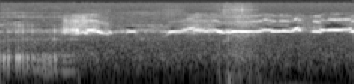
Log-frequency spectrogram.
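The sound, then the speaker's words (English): Someone whistles one long, high, wavering tone that slides slightly up and down, held steadily for a couple of seconds at moderate loudness, with a brief low murmur at the very start. “What's up with that whistle to start?”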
